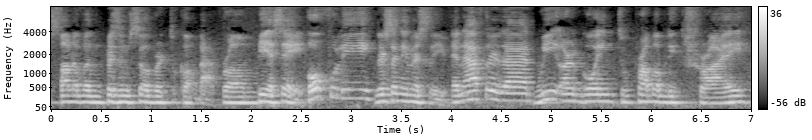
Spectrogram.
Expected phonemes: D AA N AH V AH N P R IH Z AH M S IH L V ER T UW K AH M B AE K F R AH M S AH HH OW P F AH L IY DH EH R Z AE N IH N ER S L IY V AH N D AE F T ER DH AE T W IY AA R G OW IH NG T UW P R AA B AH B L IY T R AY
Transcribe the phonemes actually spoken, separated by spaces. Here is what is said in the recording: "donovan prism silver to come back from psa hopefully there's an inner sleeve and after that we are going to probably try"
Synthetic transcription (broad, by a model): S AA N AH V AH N P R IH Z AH M S IH L V ER T UW K AH M B AE K F R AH M S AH HH OW P F AH L IY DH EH R S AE N IH N ER S L IY P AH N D AE F T ER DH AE T W IY AA R G OW IH NG T UW P R AA B AH B L IY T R AY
